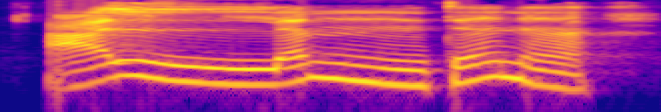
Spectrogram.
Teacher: نشد اللام نصبر على الميم لأنها ساكنة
